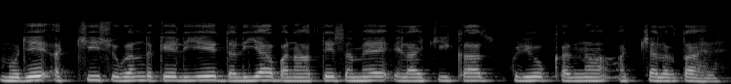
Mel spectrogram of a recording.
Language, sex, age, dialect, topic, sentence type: Hindi, male, 25-30, Kanauji Braj Bhasha, agriculture, statement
